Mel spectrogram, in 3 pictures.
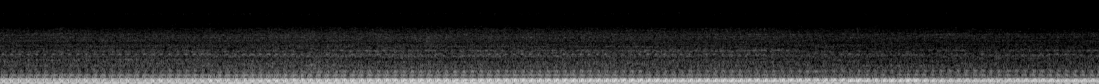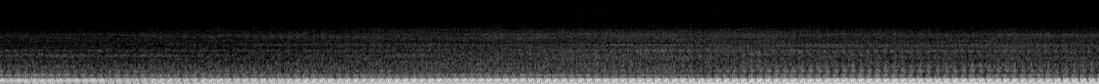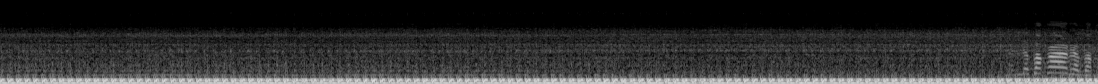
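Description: Cruiser motorcycle engine idling steadily.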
